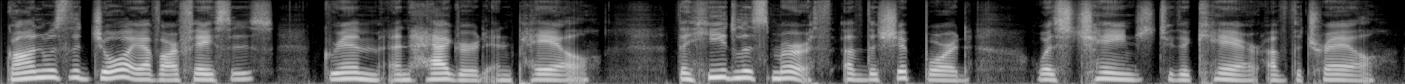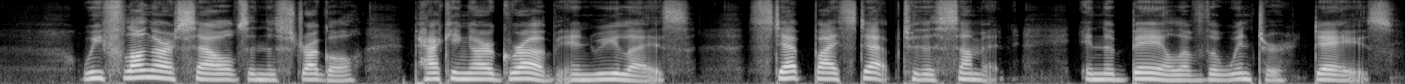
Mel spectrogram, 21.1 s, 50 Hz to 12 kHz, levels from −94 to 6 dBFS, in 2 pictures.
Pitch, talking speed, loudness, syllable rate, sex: 190 Hz, 140 wpm, -18 LUFS, 3.6 syllables/s, female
